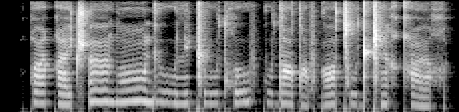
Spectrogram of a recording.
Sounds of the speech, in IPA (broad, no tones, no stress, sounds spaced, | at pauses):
q u i̯ q e t͡ʃʼ œ̃ː ɡ ɔ̃ː ɡʲ uː lʲ œ ǁ uː d χ uː f k u d a tˤ a f ɡ ɒ ǀ u d ǁ ẽ χ qʰ œː χ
